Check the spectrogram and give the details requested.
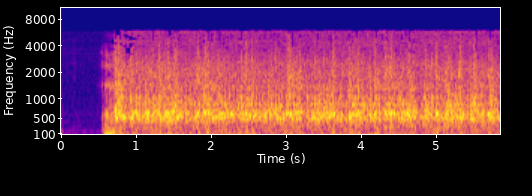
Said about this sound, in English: I mean, I've got, this is called a carpenter fish, and you can hear why.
